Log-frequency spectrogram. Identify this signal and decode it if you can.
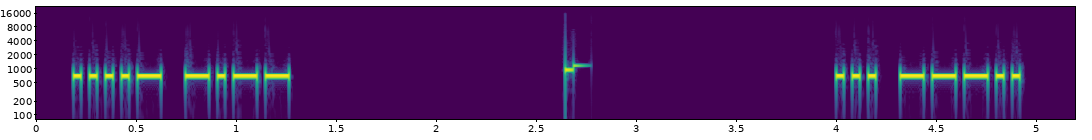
Morse code, heard as a keyed tone, about 30 wpm, 700 Hz. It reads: 4Y S8
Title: Single-Letter Single-Number 30wpm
